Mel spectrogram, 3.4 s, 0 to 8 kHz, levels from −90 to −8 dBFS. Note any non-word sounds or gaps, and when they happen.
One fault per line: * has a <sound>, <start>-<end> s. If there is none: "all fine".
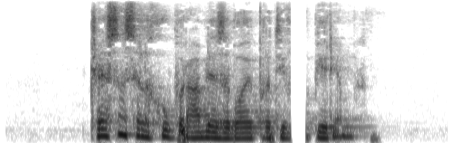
* has a dropout, 2.2-2.3 s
